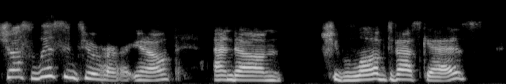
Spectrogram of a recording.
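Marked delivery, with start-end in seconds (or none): 0.0-1.3 put-on high, childlike yell. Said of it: "She was just yelling at the screen".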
